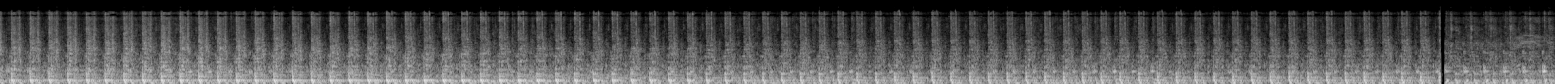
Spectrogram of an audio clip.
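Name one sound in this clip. An old stationary engine chugs and pops in a fast, steady rhythm close by.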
